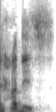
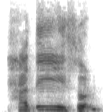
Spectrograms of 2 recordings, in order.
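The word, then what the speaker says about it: حديث: উচ্চারণটাই করতে হবে আপনাকে যেমন ধরেন আমরা কথায় কথায় বলি হাদিস তো আমরা হাদিস যে বলি দেখা যাচ্ছে হাদিসের উচ্চারণটা আমরা বাংলা ভাবে করতেছি কিন্তু হাদিস বানানটা কি আছে হাদিস তা রয়েছে হাদিস হাদিস ভালো করে বোঝার চেষ্টা করুন হাদিসুন হাদিসুন তা কিন্তু আমরা হাদিস স্বাভাবিকভাবে বলে দিচ্ছি যেটা আমাদের বাংলা উচ্চারণে বাংলার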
